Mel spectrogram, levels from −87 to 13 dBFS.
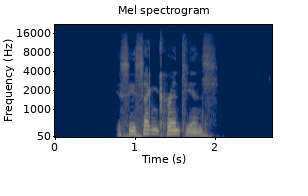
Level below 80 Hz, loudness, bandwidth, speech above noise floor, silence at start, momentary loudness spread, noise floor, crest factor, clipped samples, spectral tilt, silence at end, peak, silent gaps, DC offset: -54 dBFS; -31 LUFS; 16.5 kHz; 57 dB; 0.8 s; 13 LU; -88 dBFS; 20 dB; under 0.1%; -5.5 dB/octave; 0.7 s; -14 dBFS; none; under 0.1%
